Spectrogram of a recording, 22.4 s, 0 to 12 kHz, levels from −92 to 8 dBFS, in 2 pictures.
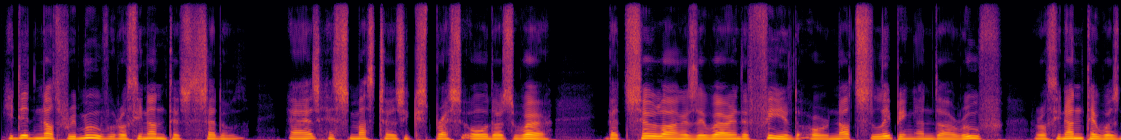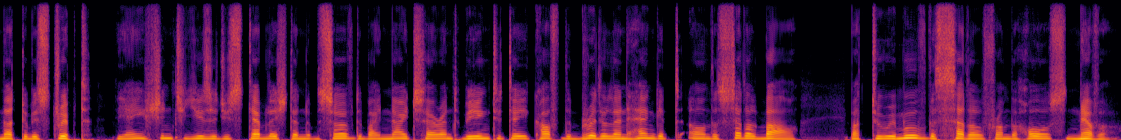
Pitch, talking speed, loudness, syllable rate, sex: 160 Hz, 165 wpm, -18 LUFS, 4.8 syllables/s, male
